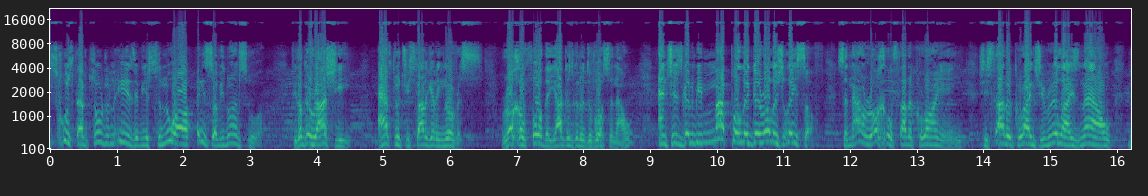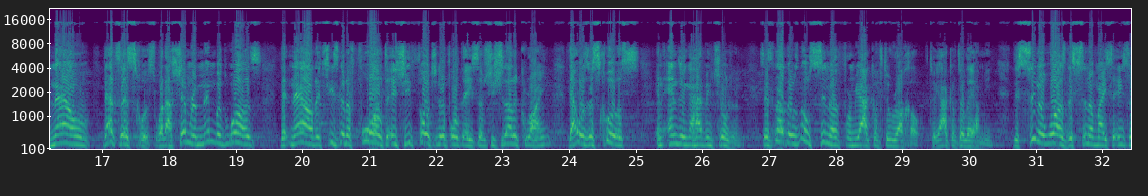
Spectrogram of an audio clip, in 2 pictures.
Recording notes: Shiur recorded in Yeshivas Ohr Reuven, Monsey, NY.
